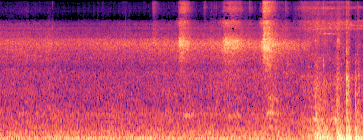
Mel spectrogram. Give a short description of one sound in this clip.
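A city bus pulls in, its engine rumbling as it approaches.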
